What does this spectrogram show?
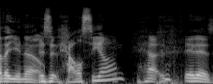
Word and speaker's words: halcyon: So to Brad, yes, it's halcyon.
